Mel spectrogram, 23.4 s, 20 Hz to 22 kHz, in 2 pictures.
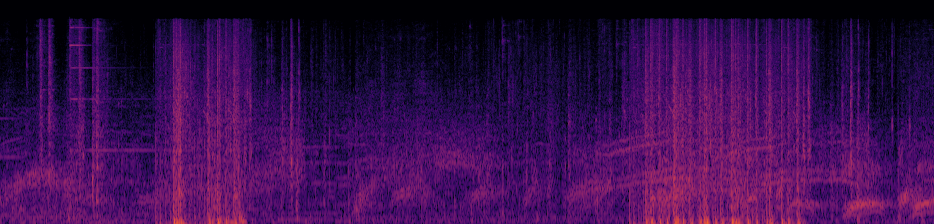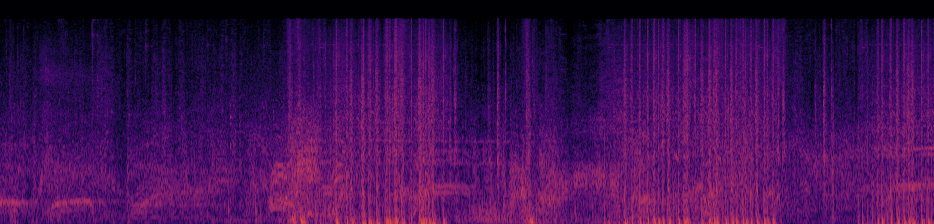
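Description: Ray gun fire against zombies on Nacht der Untoten in Black Ops 3, round 51: rapid bursts of shots and game effects repeat throughout, loud and close, with brief pauses between volleys.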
